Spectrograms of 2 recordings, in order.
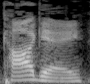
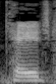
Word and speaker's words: Kage: It's mispronounced Legend of Cage, K A G E.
